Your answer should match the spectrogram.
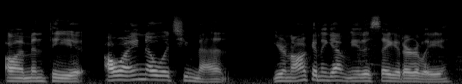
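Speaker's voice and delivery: ordinary delivery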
